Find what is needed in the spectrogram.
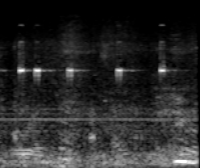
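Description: About five short, high-pitched electronic beeps at uneven intervals from a portable TENS unit's buttons as its settings are pressed through, with faint voices underneath.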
